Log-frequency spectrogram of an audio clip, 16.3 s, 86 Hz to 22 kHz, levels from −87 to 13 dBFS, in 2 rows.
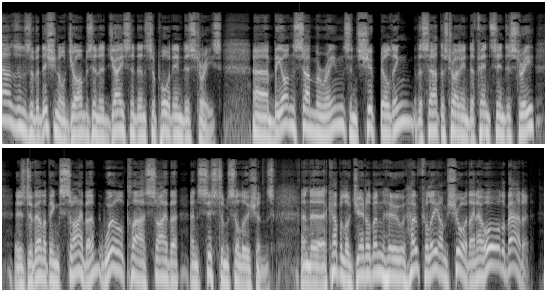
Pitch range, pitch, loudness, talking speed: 120-160 Hz, 140 Hz, -11 LUFS, 150 wpm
